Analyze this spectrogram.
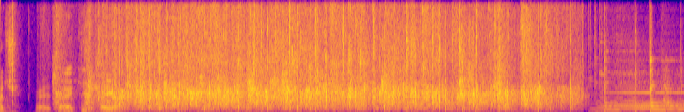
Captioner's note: applause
